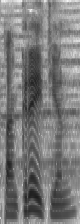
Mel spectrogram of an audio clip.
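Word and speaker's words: pankration: Pancracio, que en el griego se pronuncia, bueno, en latín se pronuncia Pancration, que significa todos poderes o todas habilidades.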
